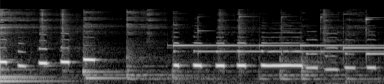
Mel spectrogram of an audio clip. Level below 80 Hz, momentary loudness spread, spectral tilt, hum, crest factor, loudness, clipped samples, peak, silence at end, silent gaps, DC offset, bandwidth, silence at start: -58 dBFS; 14 LU; -3.5 dB/octave; none; 14 dB; -15 LUFS; under 0.1%; -2 dBFS; 0 s; none; under 0.1%; 14 kHz; 0 s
